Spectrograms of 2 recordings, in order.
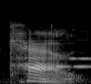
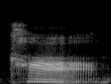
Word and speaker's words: call: 그런데 여기 이 경우는 A라고 하는 글자 다음에 자음이 두 개 왔습니다만 이 경우는 cal 이렇게 발음하지 않고 call 이렇게 발음이 됩니다.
